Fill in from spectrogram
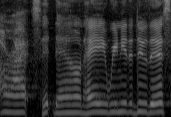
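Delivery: lightly acted substitute trying to get order; mild teacher plea. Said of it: "I'm kinda trying to explain to them".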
